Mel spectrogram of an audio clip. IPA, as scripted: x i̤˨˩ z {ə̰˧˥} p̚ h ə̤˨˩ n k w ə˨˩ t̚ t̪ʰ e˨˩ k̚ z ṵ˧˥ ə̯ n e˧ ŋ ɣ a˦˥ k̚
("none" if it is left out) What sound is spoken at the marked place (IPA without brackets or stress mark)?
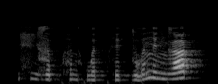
ə˨˩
